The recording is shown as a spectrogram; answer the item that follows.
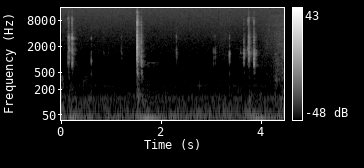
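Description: Faint, sparse keystrokes on a computer keyboard: a few separate taps, a sharper one about a second and a half in, and a quick run of keys near the end.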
